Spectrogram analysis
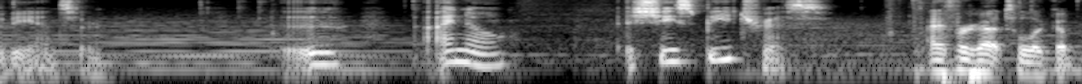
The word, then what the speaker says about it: Beatrice: Now, Beatrice is probably common pronunciation in English. Now, in Italian, it's pronounced Beatrice.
